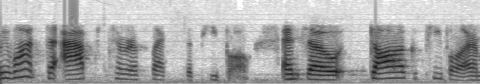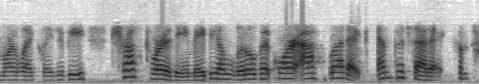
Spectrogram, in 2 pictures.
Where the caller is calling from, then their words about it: New Orleans, Louisiana, United States; I'm calling you from New Orleans right now, and I work with a lot of people in different military bases around the South.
